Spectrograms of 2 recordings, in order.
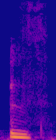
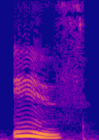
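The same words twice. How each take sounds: First: The vowel is weakened to a reduced form. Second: The vowel is said in its full form. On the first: "The vowel sounds in the and is have been weakened or reduced" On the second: "And instead of is"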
